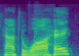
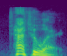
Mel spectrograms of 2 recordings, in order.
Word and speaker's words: Tatuaje: I promise there was no mispronouncing of Tatawahe. or the names, because every time Tim tries to pronounce a tatuaje, it comes out tattoo.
